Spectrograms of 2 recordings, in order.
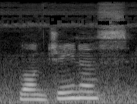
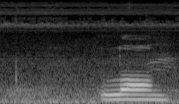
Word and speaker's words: Longinus: Longinus is pronounced, got that wrong, Longinus. Longinus. Well, I was comparing it to longitude and latitude.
